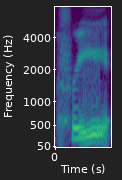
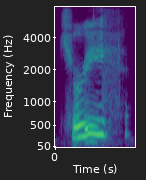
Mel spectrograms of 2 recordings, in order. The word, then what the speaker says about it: Curie: And then there was a time I was talking about Madame Curie, and I said Cree instead of Curie, and that was really just honestly a mistake.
